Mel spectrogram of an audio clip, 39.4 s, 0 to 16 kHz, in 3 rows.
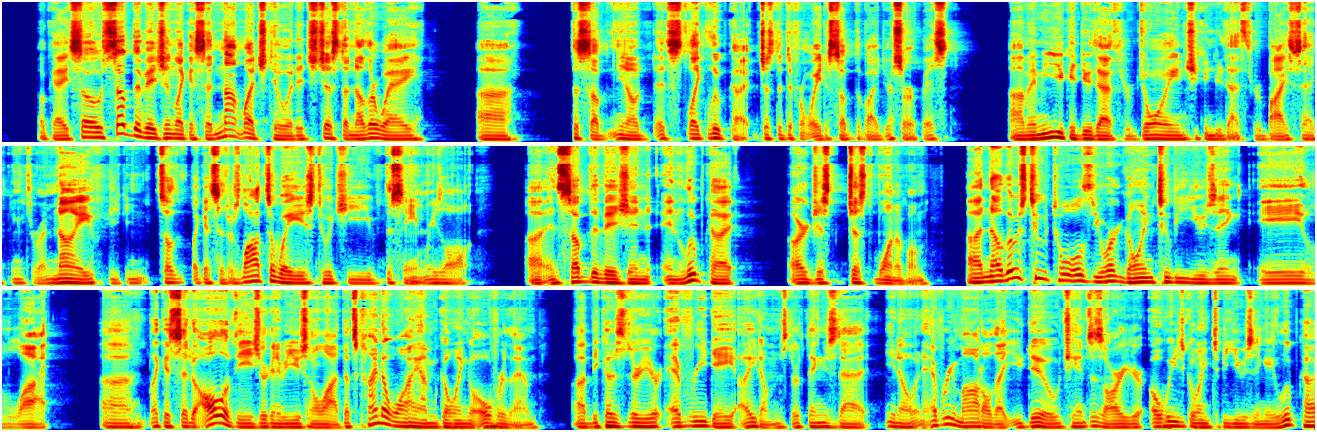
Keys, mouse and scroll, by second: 2.4-4.2 drag, 6.2 ctrl+z, 7.5 middle drag, 8.2-8.6 middle drag, 9.5 middle drag, 10.4-10.9 middle drag, 11.8 middle drag, 13.3-13.7 middle drag, 14.1-14.5 middle drag, 17.8 shift+middle drag, 18.5 middle drag, 20.0 shift+middle drag, 21.4-22.0 middle drag, 22.9-23.6 middle drag, 25.5-25.9 shift+middle drag, 26.3-26.7 shift+middle drag, 27.1 shift+middle drag, 27.8 middle drag, 28.4 shift+middle drag, 28.9 shift+middle drag, 29.5 shift+middle click, 33.0-33.3 middle drag, 33.8-34.2 middle drag, 35.4 shift+middle drag, 36.3-36.7 middle drag, 37.1 middle drag.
